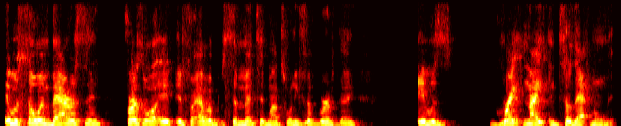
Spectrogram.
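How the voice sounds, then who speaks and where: Young male co-host, high voice, animated slangy storyteller. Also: moderate pace. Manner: animated storyteller, slangy, acts out quotes in a raised voice. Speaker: podcast co-host. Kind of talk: casual storytelling chat.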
